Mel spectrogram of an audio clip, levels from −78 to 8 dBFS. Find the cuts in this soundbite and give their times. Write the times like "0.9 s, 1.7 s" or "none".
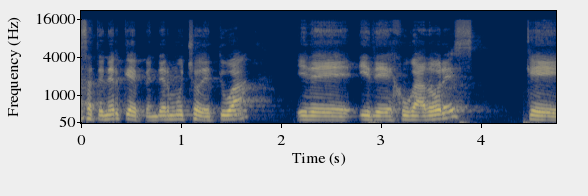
none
